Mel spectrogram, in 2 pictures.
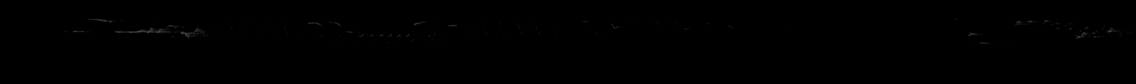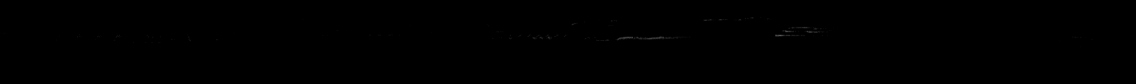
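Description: Faint birdsong: small birds singing high trills and chirps in several bursts.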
